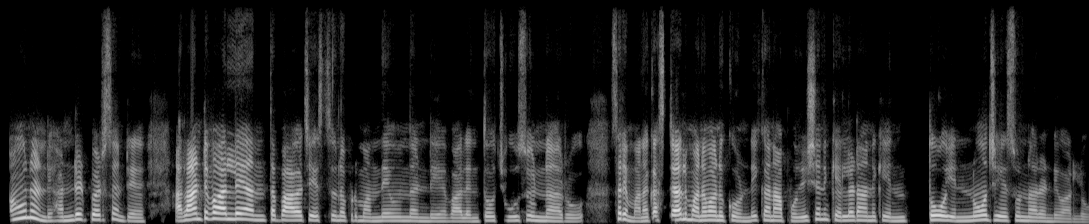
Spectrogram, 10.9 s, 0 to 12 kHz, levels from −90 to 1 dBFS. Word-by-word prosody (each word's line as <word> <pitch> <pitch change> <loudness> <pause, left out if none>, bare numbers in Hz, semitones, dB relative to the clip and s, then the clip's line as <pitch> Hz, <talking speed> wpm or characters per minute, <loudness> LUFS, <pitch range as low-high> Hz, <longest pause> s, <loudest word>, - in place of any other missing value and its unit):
అవునండి. 325 - +2
100% 230 +5 -1
పర్సెంటే 245 -7 -2 0.4
అలాంటి 280 +9 +7
వాళ్ళే, 295 -1 +7
అంత 235 -1 -4
బాగా 230 0 +5
చేస్తున్నప్పుడు, 220 -1 -5
మందేముందండి! 195 -2 -6 0.2
వాళ్ళేంతో 175 +3 -5
చూసి 210 +1 -7
ఉన్నారు. 180 -4 -4 0.4
సరే! 300 -2 +3
మన 175 - -2
కష్టాలు, 250 +4 +5
మనం 225 0 +2
అనుకోండి. 215 -3 -3
కానీ 225 -2 +1
ఆ - - -7
పొజిషన్‌కి 215 +7 -4
వెళ్ళడానికి, 220 0 -2
ఎంతో 195 +5 -2 0.2
ఎన్నో 200 +4 -1 0.2
చేసిన్నారండి 195 -6 -4
వాళ్ళు. 145 -2 -14
215 Hz, 140 wpm, -22 LUFS, 195-240 Hz, 0.4 s, అలాంటి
